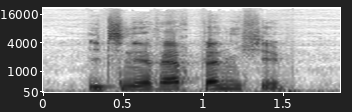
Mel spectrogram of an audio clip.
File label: Route Calculated, French, male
